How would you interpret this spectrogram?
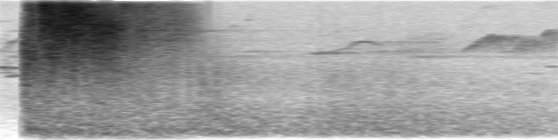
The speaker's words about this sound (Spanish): ¡Que nadie se mueva! Aquí estamos bien resguardados de los cañonazos.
